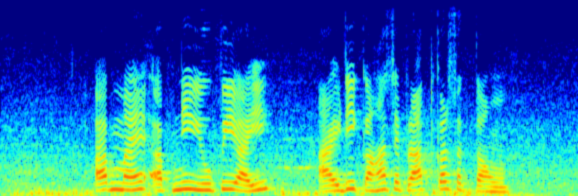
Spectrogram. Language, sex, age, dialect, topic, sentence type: Hindi, female, 25-30, Marwari Dhudhari, banking, question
